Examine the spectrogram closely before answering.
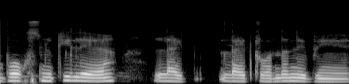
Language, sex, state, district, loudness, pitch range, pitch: Rengma, female, Nagaland, Kohima, -16 LUFS, 145-165 Hz, 155 Hz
